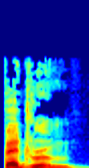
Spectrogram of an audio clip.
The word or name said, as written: bedroom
